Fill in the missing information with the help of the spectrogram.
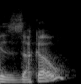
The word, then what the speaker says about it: Zuko: Moving on to our buddy Zuko.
